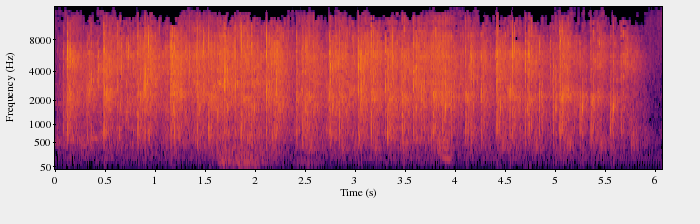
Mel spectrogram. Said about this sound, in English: Let's give the Lord an applause offering.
